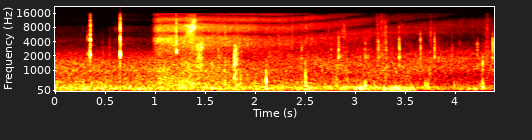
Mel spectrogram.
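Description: A fuse hisses and sputters.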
